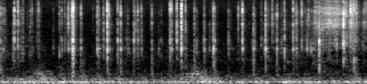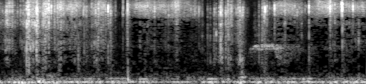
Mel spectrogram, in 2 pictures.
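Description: Fingernails tap on the face and edge of a solid, unopened Lindt Swiss Classic dark chocolate bar in its glossy paper wrapper. Dense, quick, dry clicks and crinkly paper rustles come through bright and sharp with no ring, and a brighter, continuous rustle swells partway through. A faint low hum sits steadily underneath.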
